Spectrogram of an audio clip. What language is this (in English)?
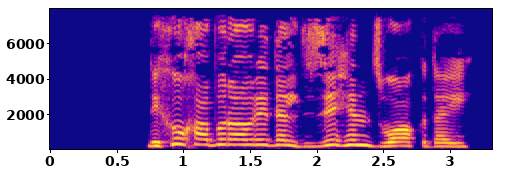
Pashto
